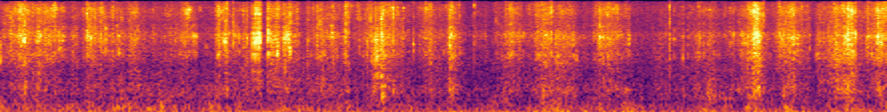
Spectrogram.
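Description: Faint rustling and crinkling of leaves and flower stems as an iris stem is slid down through a dense arrangement of fresh flowers, made of many small scattered crackles over a low room hum.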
